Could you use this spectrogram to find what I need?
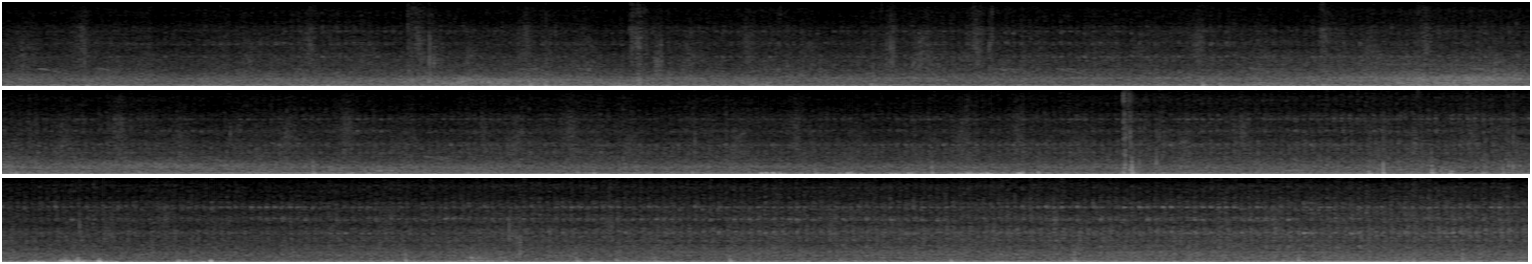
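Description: Footsteps tap on paved ground at a walking pace.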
